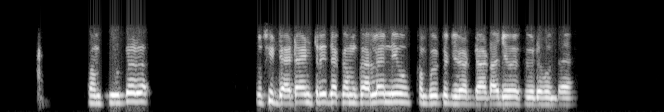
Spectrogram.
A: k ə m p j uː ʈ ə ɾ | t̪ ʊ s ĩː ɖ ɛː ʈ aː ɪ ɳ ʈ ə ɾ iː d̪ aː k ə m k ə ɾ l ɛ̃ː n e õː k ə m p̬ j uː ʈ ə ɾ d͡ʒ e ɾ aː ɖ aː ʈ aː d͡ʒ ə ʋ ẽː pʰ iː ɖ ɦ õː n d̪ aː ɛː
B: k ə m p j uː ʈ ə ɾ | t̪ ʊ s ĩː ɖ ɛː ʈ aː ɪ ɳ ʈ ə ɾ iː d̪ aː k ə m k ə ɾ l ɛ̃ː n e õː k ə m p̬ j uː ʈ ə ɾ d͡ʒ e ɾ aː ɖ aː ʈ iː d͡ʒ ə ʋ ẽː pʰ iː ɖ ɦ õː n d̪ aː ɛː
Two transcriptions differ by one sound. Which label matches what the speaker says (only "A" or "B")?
A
